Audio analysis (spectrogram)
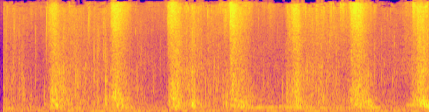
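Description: Soldiers march on gravel, their boots crunching in a steady, even rhythm of about seven heavy steps, at the opening of a Portuguese song. The sound is clear, with no voices or other sounds over it.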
